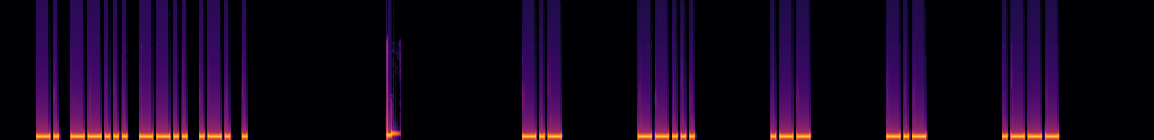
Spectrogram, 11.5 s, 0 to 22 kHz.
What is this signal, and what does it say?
Morse code, heard as a keyed tone, about 28 wpm, spaced as for 14 wpm, 700 Hz. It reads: N7ZRE K7WKJ
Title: USA Call Signs - 5 Characters - 6x Character Spacing - 28wpm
